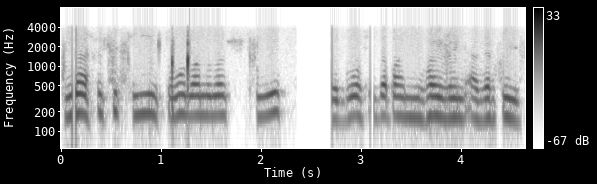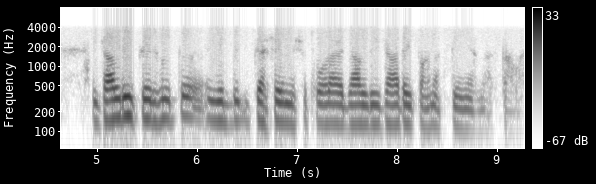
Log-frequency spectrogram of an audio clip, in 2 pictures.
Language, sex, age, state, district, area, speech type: Kashmiri, male, 18-30, Jammu and Kashmir, Srinagar, urban, conversation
